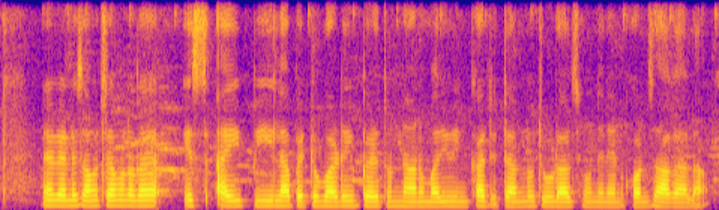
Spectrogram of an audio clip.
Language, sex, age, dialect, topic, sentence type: Telugu, female, 25-30, Telangana, banking, question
